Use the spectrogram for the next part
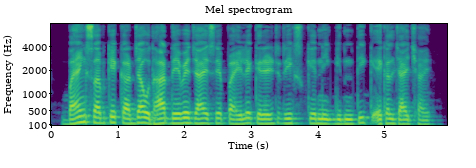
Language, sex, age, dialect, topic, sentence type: Magahi, male, 18-24, Western, banking, statement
